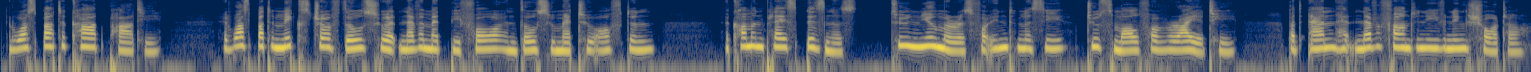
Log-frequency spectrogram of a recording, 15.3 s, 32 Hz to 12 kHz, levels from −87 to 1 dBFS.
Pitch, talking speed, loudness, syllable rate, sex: 220 Hz, 170 wpm, -19 LUFS, 5.5 syllables/s, female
